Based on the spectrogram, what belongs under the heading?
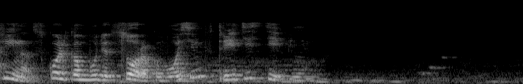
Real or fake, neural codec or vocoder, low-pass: real; none; 7.2 kHz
